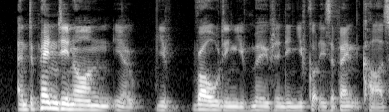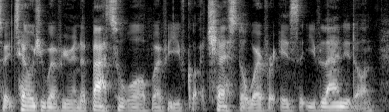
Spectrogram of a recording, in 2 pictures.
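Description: A man's fairly low voice at a very fast pace, with big swings in loudness and ordinary pitch variation, on a very clean recording with a silent background. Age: 30s. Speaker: board game designer. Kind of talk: casual chat. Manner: halting.

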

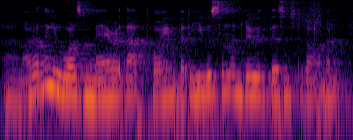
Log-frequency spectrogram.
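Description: Someone talks in a Yorkshire accent over noticeable background noise. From northern England, Sheffield. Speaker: bike industry entrepreneur. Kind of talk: interview.

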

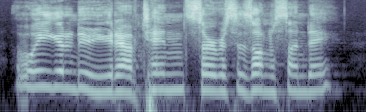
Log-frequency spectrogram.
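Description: At a very fast pace, a man speaks in an extremely high, raised and projected voice with an animated, bright, sharp tone. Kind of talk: sermon. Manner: animated, joking, audience-interactive.

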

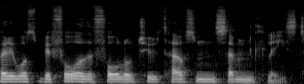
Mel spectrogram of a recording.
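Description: With a Swedish accent, a man is talking. His intonation is fairly even. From Sweden. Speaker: podcast host. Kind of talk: casual monologue.

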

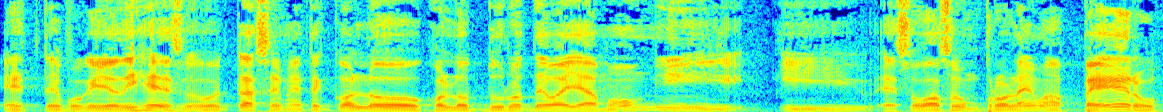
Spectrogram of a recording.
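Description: A man talks fairly quickly in an ordinary speaking voice. His pitch is medium, with ordinary pitch variation. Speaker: podcast host. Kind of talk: casual chat.

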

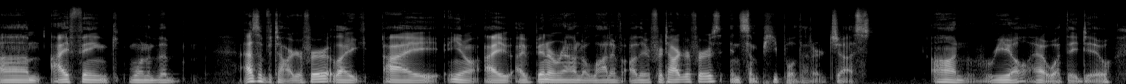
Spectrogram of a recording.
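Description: On a very clean recording with a silent background, a man with an American accent uses a plain, everyday voice, speaking at a moderate pace with fairly low pitch and ordinary pitch variation. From US Midwest, St. Louis, Missouri. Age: 20s. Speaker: retail employee and photographer. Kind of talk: casual chat.

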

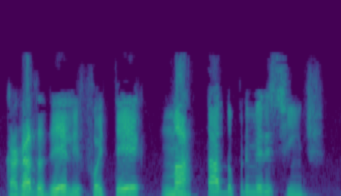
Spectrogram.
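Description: A man's intonation is lively while his pace stays moderate. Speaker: podcast host. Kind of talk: casual chat.

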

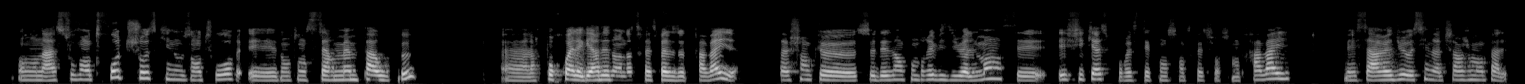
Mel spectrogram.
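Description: Her pitch is medium and her intonation fairly even as a woman talks at a moderate pace with big swings in loudness. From France, Paris region. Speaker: professional organizer. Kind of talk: interview. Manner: hesitant.

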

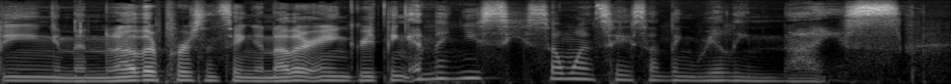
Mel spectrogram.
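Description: In a very clean recording with a silent background, a woman with an unremarkable speaking voice talks at a fairly low pitch with lively intonation. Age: 30s. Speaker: dietitian and podcast host. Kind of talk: casual chat.

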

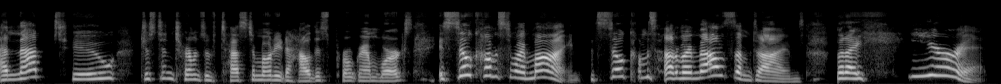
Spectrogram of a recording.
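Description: Her voice is raised and projected, high in pitch, with a bright, sharp tone. The woman talks at a moderate pace with very wide pitch swings. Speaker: meeting participant sharing. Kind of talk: testimony.

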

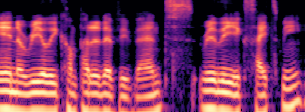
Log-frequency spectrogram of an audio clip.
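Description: In a Japanese accent, a man talks at a fairly slow pace with a bright, sharp tone on a very clean recording with a silent background. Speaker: game judge and co-host. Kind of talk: casual chat.

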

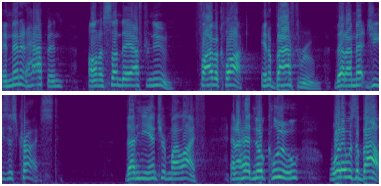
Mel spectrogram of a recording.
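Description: A loud man speaks at a moderate pace. His pitch is high and his intonation fairly even. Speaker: pastor. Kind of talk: sermon. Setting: church.

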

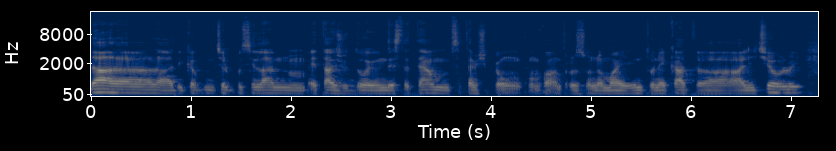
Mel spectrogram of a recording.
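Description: A man speaks at a moderate pace and fairly low pitch, in a flat monotone. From Romania, Ilfov county near Bucharest. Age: 20s. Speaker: software developer. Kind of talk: casual interview. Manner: halting, many fillers.

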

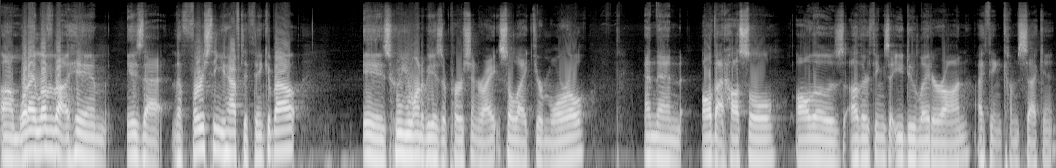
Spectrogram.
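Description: This man has a plain, everyday voice at a medium pitch with fairly even intonation. The recording is very clean, with a silent background. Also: moderate pace. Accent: American. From US, various states. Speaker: small business owner. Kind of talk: casual interview chat. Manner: laid-back.

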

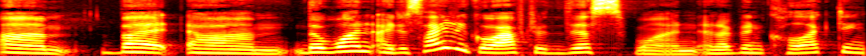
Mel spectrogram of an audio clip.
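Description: On a very clean recording with a silent background, a woman speaks at a medium pitch. Her intonation is lively and her pace moderate. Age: 50s. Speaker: prairie seed program manager. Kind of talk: casual interview. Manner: hesitant, many fillers.

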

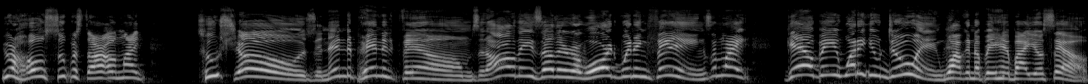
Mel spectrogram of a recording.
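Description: A woman with an American accent, high pitch, very wide pitch swings and an animated tone at a moderate pace, in a very clean recording with a silent background. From Atlanta area, Georgia (Decatur). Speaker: podcast host. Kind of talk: casual interview chat. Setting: studio.

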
